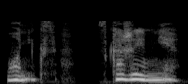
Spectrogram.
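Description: A woman voicing a tender lordly man murmuring softly to his lover, in an audiobook. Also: medium pitch, level tone, slow pace, gravelly, slightly rough, no room sound, dull audio, heavily acted. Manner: soft, murmuring.

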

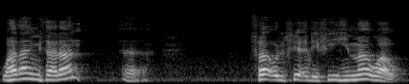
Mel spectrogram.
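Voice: mid-range voice, brisk. Methodical teacher quizzing a student. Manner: methodical explaining, repeating examples and quizzing a student. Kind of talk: classroom lesson.

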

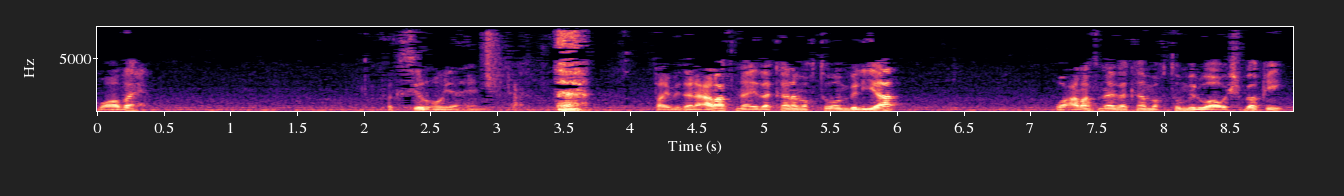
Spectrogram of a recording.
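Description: A man teaching grammar, asking the class questions and slowing down to stress key words. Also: medium pitch, noisy background. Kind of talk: classroom lesson explaining verse.

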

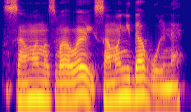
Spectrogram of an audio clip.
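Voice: mid-range voice, normal speed, close to an everyday voice. A reader voicing a self-important male talking cat familiar who grumbles and lectures his mistress in an audiobook. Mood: bossy, lecturing. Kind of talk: audiobook character voice.

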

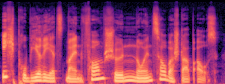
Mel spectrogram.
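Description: A man's voice: fairly low pitch, big pitch swings, a little slow, darkish tone, dry recording, studio quality. A man voicing a grumpy, impatient fellow who grumbles and answers sarcastically. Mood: grumbling.

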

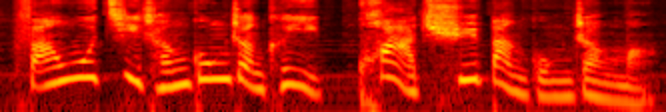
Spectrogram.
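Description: A woman's voice: fairly high pitch, huge pitch swings, normal speed, soft background music. A woman hosting a radio programme in a conversational style.

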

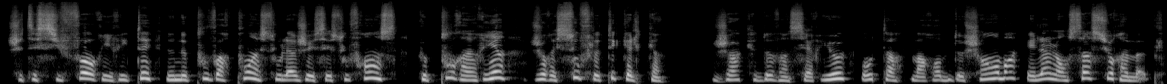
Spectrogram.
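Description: A woman narrating a novel in a measured, expressive audiobook reading. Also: medium pitch, no room sound, clean studio sound. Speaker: audiobook reader.

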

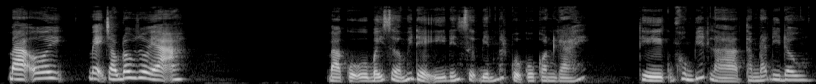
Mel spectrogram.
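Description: A woman narrating a ghost story in steady, measured scripted storytelling. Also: on the low side, breathy edge.

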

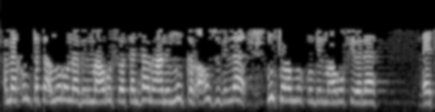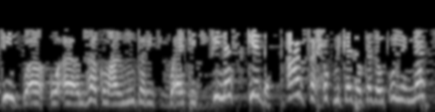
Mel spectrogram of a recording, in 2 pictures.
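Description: A woman's voice: high-pitched, rapid-fire. A middle-aged woman with an Egyptian Arabic accent giving an Islamic lesson, fervent and full of pious exclamations. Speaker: religious teacher. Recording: tinny phone-like audio.

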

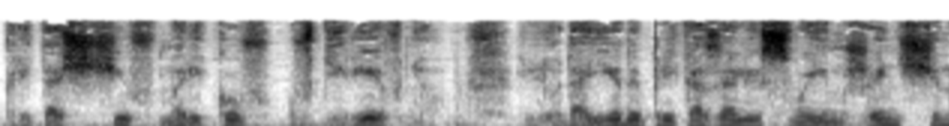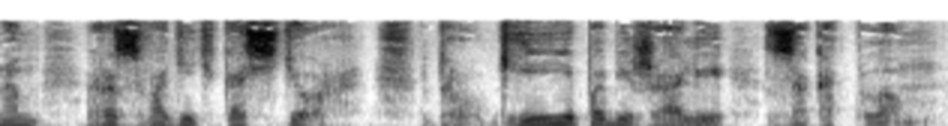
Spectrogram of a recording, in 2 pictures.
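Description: A man reading a fairy tale aloud in a dramatic, expressive storytelling voice. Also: mid-range voice, a little slow, gravelly, breathy edge. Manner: dramatic, lively.

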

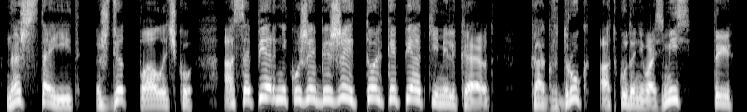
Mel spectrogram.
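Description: A man voicing a stout older sports fan with a cane who talks loudly and excitedly in a children's audiobook. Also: fairly high pitch, measured pace, dry recording, clean studio sound, pitched above the performer's own voice. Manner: loud, exclamatory, storytelling with rising excitement.

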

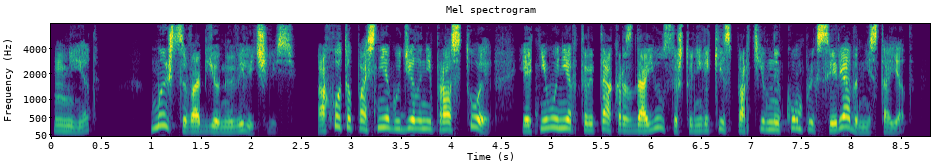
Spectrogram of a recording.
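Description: A man's voice: sits high, sing-song, brisk, darkish tone, no room sound, voice pushed up. A man reading the part of a stern, commanding grandmother who talks curtly with dry irony. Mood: brisk. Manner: curt, bossy, dryly ironic.

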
